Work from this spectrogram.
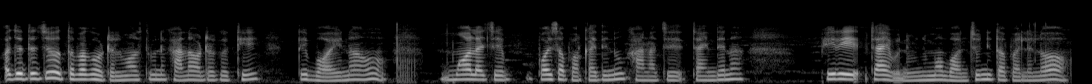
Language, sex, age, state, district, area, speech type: Nepali, female, 30-45, West Bengal, Jalpaiguri, urban, spontaneous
